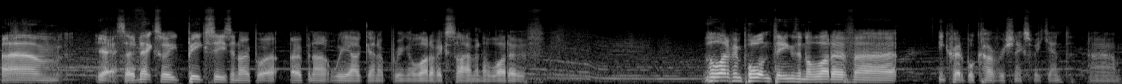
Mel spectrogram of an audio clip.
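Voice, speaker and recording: Over noticeable background noise, a man with a fairly low pitch talks at a fairly quick pace with lively intonation. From Australia. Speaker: esports league host and commentator. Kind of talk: live esports commentary chat. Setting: live stream. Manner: animated.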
